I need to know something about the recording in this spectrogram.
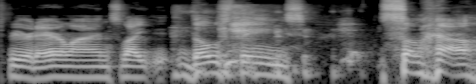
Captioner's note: panelists laughing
